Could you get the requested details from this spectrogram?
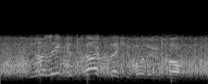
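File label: German left wing mood low, speech; War Thunder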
